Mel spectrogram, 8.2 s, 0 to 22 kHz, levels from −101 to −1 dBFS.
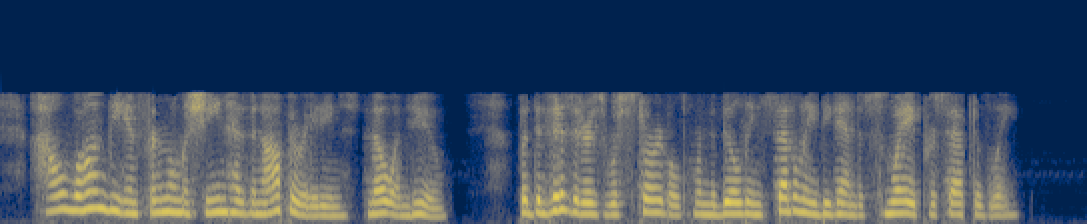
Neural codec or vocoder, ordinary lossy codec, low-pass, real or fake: codec, 16 kHz in and 24 kHz out, 0.6 kbps, FocalCodec, streaming, 4096 codes; AAC, 16 kbps; 7.2 kHz; fake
